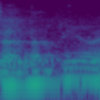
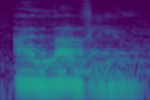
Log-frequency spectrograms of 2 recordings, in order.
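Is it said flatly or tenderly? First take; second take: flatly; tenderly. First: It is said quickly and flatly. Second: It is said slowly and tenderly.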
